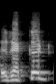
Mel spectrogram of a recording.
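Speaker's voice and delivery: REcord with front stress; record as noun. Shown as a demonstration. Trainer giving a noun example, REcord stressed first. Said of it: "if it is a noun".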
